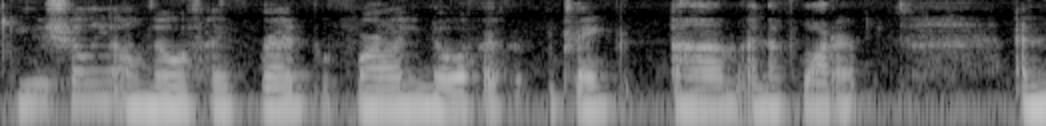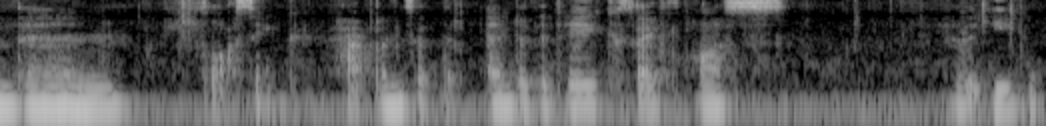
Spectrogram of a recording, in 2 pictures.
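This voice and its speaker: Soft-spoken delivery at a moderate pace. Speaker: planner YouTuber. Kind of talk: casual tutorial. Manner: soft-spoken, talking quietly.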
